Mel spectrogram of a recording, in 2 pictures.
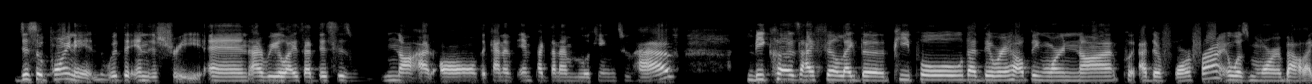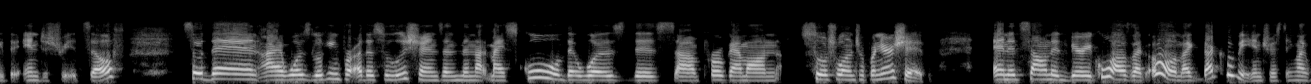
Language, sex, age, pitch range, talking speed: English, female, 20-39, 185-230 Hz, 190 wpm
